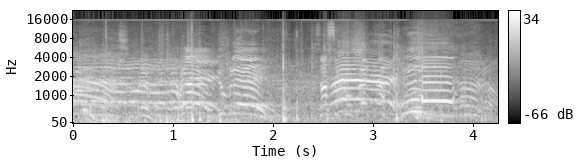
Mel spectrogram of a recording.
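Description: Several men shouting and cheering over one another ('allez, allez'), loud and overlapping, with a single sharp knock about two seconds in.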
